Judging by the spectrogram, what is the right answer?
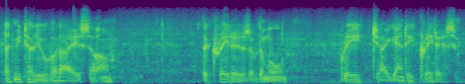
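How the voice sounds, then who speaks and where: An actor playing an older, haunted, philosophical scientist in a 1960s radio drama, gravelly and portentous in delivery. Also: male voice, rumbling low, expressive, heavily acted. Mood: haunted, intense. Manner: portentous, deliberate, dramatic storytelling. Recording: dull, noisy old radio recording.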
